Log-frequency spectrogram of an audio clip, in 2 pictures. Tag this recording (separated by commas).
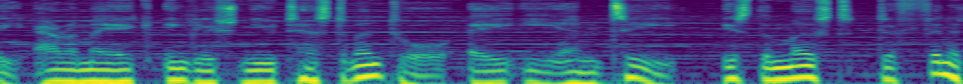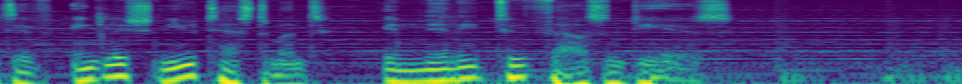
Speech, Music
